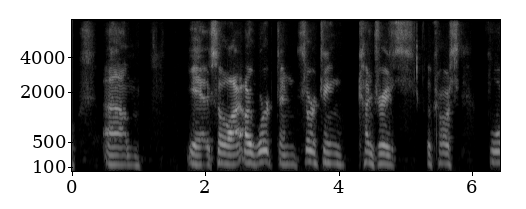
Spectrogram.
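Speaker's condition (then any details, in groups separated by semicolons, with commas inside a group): Cerebral palsy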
